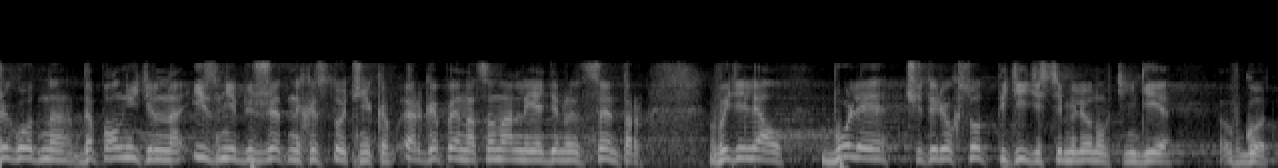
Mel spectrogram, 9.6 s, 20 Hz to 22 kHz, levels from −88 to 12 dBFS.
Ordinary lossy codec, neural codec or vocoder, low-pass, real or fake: none; none; 5.4 kHz; real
